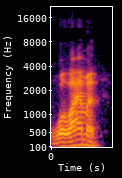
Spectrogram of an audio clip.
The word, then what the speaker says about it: Willamette: memonic i guess um the name is pronounced willamette dammit uh however the earliest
